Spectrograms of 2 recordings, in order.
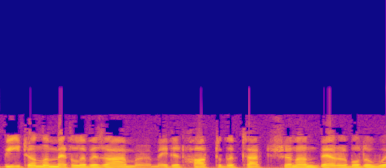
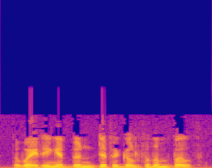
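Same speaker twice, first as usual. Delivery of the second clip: ordinary delivery, nothing marked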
